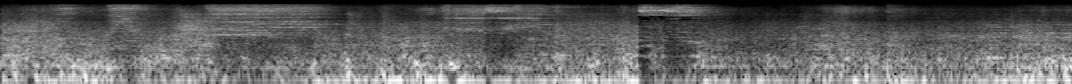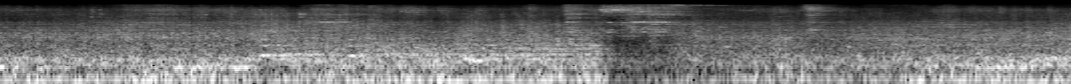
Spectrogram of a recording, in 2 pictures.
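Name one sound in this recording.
Steel wheels clack over rail joints as freight cars roll by.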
